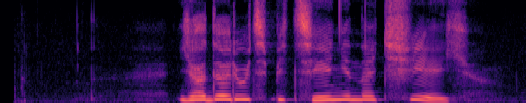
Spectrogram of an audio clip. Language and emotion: Russian, neutral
